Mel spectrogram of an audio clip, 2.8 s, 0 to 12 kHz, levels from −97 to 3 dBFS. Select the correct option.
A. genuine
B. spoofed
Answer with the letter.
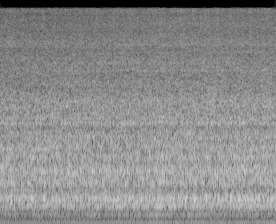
A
